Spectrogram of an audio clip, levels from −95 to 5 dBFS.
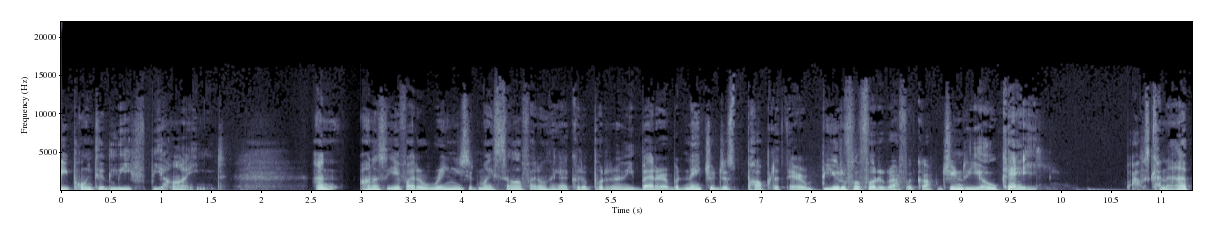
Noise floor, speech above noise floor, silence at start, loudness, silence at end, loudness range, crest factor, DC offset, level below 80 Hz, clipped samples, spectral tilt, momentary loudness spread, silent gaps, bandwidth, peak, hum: -46 dBFS; 26 dB; 0 s; -20 LUFS; 0 s; 4 LU; 18 dB; under 0.1%; -52 dBFS; under 0.1%; -6 dB/octave; 12 LU; none; 15 kHz; -2 dBFS; none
